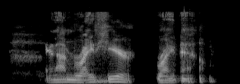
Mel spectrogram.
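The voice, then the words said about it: Choked-up, emotional voice. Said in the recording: “I get choked up. You know why I get choked up?”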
